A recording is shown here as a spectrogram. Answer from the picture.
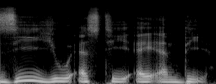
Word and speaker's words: Zustand: So it's, I can't really spell on English, but it's Z-U-S-T-A-N-D. So Zustand. That's the German name. You properly pronounce it. It's my obligation as a German citizen to tell you how it's properly pronounced.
